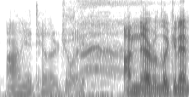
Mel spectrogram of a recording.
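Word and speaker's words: Anya Taylor-Joy: I loved Voldemort I know and I said Anna Taylor Joy it's Ana Taylor Joy I'm never looking up names again this is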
